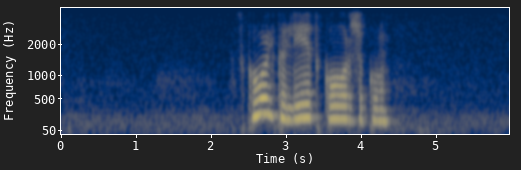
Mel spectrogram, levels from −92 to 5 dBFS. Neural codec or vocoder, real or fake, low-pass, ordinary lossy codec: none; real; 3.6 kHz; none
